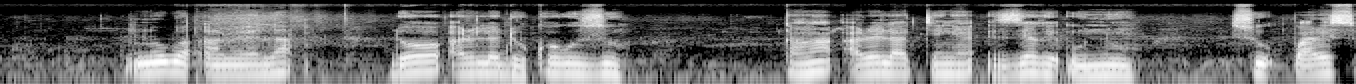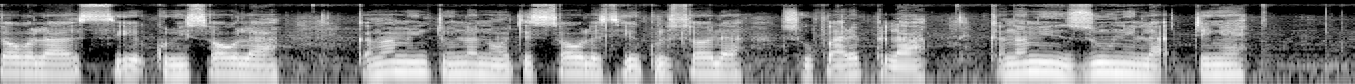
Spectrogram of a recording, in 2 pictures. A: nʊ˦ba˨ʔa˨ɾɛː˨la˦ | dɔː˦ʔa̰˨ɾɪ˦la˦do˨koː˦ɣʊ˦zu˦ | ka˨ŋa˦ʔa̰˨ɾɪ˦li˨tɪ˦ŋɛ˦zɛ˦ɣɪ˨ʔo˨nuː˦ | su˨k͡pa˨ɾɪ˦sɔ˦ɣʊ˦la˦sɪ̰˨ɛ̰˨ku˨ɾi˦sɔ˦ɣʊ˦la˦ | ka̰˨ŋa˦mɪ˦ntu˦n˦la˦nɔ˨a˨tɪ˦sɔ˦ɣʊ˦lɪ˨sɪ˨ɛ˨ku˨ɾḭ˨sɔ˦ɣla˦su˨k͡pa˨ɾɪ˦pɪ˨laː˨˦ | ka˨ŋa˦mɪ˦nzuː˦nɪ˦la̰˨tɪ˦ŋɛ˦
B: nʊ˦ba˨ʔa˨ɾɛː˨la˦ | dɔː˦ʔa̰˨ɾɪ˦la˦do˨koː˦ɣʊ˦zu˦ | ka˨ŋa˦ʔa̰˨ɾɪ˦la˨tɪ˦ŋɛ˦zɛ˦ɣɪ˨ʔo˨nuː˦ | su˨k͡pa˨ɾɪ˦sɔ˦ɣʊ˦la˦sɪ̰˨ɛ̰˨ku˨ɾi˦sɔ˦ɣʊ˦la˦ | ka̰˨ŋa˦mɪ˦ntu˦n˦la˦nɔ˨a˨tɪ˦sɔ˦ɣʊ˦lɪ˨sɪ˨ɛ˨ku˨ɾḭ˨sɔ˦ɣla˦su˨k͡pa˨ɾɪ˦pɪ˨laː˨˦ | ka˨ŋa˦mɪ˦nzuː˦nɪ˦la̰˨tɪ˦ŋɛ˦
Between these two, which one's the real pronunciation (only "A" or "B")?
B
